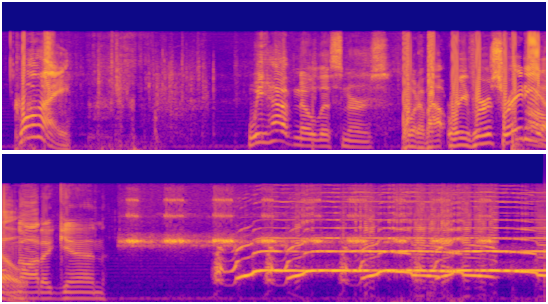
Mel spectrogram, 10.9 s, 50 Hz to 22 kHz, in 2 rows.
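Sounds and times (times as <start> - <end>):
speech: 0.2 - 0.8, 2.5 - 6.6
pack of coyotes howling and yipping: 7.5 - 10.8.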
